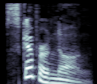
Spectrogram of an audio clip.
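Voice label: "scuppernong", English, British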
